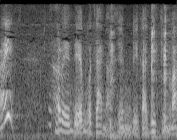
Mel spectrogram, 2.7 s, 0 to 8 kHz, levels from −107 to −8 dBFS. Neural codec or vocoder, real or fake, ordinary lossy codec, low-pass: none; real; MP3, 64 kbps; 7.2 kHz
